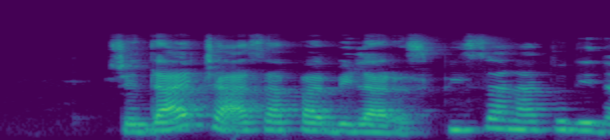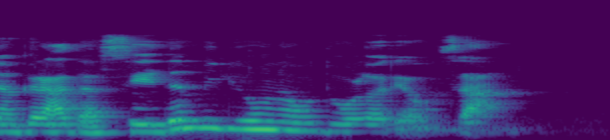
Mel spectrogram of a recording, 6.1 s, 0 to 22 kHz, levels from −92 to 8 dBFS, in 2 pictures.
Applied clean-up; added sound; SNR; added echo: none; none; none; none.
